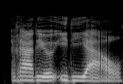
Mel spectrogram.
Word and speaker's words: Ideaal: We say Ideal Radio, but how do you pronounce it? Radio Ideaal. Ah, Radio Ideal.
